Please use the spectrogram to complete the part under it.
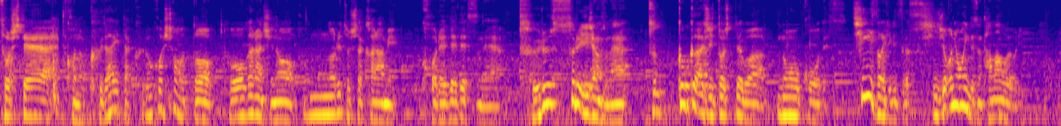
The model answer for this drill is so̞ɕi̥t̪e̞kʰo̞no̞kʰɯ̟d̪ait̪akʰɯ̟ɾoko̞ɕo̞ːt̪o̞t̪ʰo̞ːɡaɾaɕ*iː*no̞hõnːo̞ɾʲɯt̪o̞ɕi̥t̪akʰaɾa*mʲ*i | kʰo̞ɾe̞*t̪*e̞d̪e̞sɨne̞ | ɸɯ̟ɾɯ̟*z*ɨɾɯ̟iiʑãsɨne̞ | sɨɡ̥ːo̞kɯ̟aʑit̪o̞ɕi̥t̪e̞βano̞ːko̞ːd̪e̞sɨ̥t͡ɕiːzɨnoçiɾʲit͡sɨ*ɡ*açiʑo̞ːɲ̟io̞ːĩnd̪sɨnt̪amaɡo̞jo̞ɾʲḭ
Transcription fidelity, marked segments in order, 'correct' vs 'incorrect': incorrect, correct, incorrect, incorrect, correct

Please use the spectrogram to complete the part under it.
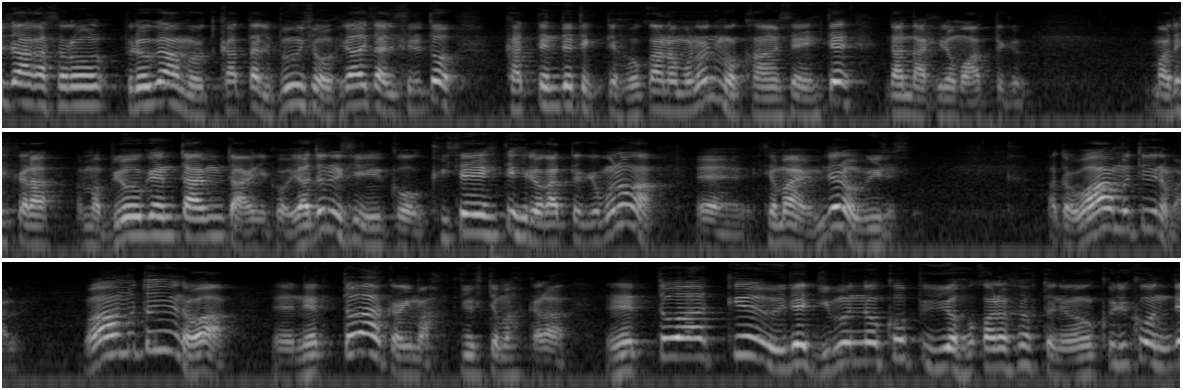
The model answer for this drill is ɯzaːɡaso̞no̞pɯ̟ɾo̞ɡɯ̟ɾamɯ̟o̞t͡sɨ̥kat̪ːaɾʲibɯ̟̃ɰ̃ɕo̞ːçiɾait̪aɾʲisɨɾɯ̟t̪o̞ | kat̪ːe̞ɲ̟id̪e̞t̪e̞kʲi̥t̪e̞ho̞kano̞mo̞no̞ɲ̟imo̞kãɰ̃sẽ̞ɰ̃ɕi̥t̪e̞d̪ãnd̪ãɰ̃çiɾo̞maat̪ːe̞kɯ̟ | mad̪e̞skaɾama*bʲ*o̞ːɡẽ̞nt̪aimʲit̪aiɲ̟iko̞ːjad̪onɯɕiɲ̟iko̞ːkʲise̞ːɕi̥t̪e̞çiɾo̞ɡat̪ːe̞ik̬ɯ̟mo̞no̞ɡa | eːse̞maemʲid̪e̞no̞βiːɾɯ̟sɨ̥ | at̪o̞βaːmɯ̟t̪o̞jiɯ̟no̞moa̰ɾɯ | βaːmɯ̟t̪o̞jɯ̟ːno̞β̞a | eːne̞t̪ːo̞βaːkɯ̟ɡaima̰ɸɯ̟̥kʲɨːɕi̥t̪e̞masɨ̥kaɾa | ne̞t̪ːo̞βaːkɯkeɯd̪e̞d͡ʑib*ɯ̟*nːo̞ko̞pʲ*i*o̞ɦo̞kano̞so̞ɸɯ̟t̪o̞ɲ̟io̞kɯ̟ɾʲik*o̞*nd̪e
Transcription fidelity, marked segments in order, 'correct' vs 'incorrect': correct, incorrect, incorrect, incorrect

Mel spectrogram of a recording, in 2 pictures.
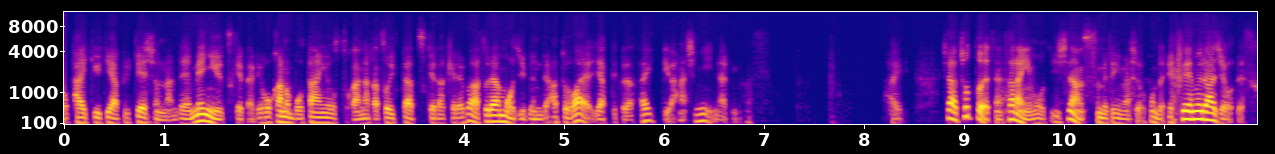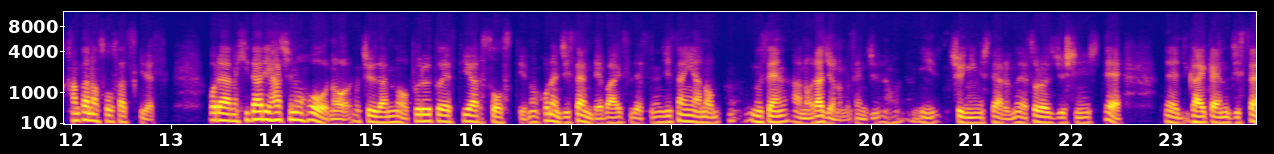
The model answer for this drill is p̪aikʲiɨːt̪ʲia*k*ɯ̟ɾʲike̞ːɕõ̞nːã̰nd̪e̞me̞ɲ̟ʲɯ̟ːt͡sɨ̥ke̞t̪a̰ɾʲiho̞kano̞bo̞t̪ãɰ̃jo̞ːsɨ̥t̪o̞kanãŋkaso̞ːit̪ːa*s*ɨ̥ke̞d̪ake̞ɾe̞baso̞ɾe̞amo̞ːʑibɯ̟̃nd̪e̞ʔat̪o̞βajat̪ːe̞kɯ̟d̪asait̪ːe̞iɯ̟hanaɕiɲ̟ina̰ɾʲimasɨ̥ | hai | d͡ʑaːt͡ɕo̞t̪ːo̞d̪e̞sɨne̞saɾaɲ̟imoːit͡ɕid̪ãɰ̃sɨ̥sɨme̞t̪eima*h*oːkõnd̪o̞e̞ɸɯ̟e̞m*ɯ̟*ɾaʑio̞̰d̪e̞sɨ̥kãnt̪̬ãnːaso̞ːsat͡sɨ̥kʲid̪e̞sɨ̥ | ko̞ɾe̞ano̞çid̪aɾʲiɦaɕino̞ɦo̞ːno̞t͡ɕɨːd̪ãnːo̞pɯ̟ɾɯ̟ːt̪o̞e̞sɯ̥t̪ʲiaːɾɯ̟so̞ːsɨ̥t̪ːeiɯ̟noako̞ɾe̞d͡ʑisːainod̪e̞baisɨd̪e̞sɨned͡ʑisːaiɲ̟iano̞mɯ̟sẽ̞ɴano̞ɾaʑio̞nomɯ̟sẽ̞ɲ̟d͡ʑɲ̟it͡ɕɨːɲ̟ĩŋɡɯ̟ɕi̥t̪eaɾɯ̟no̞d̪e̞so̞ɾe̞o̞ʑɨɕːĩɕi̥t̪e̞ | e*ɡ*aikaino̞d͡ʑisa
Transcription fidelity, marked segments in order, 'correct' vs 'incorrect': incorrect, incorrect, incorrect, correct, correct

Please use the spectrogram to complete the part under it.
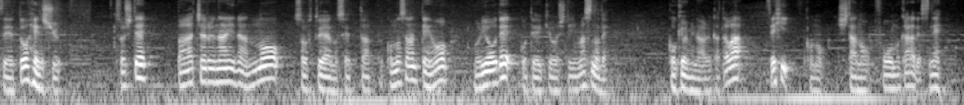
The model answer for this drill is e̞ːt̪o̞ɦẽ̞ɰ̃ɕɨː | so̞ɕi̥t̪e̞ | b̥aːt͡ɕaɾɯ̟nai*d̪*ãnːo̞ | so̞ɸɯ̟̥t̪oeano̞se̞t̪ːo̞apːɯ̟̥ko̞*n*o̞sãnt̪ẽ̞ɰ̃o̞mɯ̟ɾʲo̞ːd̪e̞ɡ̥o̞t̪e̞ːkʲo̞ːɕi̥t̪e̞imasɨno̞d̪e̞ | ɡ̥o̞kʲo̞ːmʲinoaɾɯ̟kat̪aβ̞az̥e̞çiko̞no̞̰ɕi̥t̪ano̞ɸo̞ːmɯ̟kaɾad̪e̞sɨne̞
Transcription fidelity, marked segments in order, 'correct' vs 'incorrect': correct, correct

